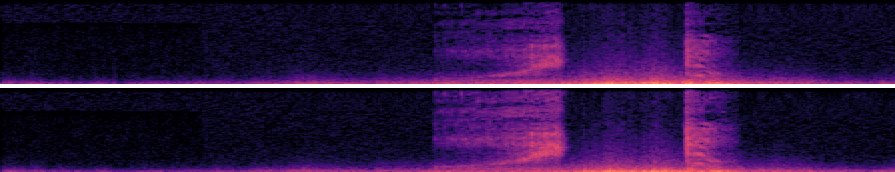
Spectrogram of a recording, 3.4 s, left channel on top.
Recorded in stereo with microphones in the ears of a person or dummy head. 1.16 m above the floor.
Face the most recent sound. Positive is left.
turn(degrees=-25)  # may be behind; listen again after turning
